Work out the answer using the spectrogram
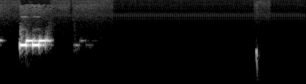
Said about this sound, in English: I'm sorry, someone's ringing my doorbell. Give me one second. I'm so sorry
